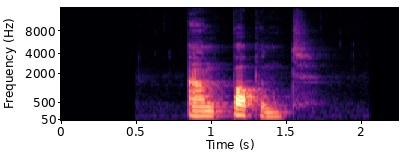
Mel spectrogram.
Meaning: present participle of aanpappen
- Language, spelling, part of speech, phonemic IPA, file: Dutch, aanpappend, verb, /ˈampɑpənt/, Nl-aanpappend.ogg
